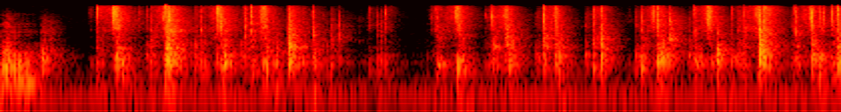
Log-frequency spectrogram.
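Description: A deck of oracle cards being shuffled and handled by hand: a quick, irregular run of card flicks and taps.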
